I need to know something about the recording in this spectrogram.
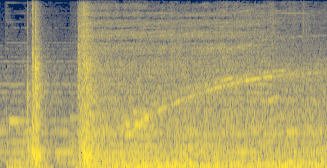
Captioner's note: device powering up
